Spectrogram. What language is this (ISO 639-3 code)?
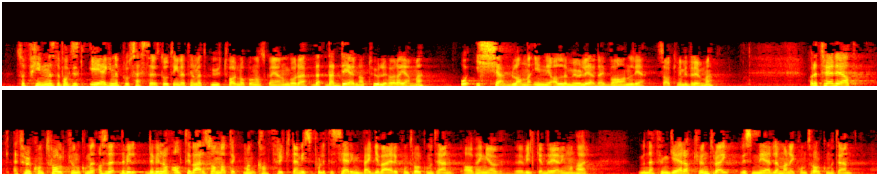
nno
